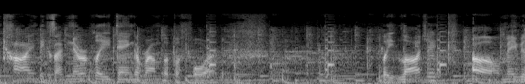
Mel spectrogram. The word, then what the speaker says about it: Danganronpa: trigger happy havoc danganronpa or is it Dan Caramba no no they pronounces danganronpa hey wait a lot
